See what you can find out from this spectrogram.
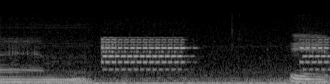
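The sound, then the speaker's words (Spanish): A telephone rings in a studio in a few electronic, tonal bursts with a gap between them, alongside speech. “El teléfono está... Sí, me doy cuenta que es el teléfono.”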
